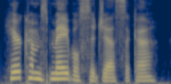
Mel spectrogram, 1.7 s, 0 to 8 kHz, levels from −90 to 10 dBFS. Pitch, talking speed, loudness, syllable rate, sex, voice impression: 170 Hz, 175 wpm, -20 LUFS, 6.5 syllables/s, female, feminine, adult-like, tensed, powerful, slightly hard, clear, fluent, intellectual, slightly unique, lively, slightly strict, sharp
